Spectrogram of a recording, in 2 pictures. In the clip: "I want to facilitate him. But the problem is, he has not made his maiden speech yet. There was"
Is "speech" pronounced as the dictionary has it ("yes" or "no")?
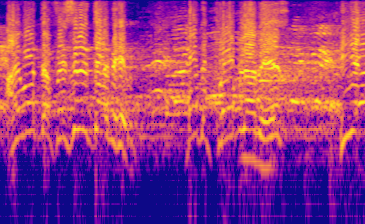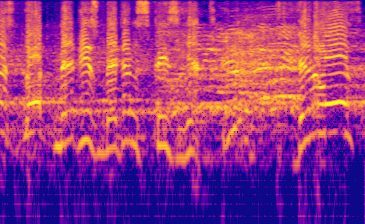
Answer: no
